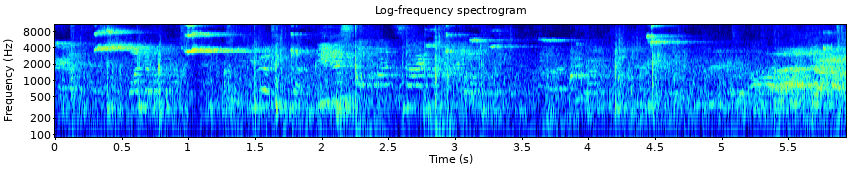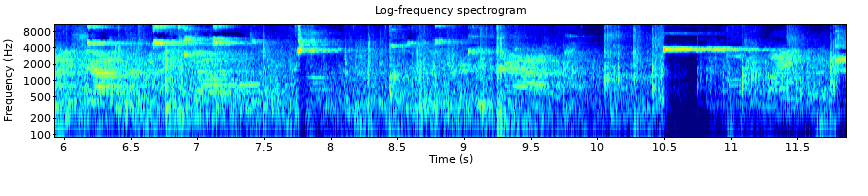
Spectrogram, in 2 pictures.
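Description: Sneakers squeak sharply on a hard court in a large echoing gym.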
